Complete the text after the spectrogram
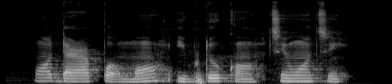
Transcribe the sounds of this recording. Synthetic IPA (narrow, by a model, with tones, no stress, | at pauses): w̃ɔ̃˦da˧ɾa˧k͡pɔ˨mɔ̃˨˦i˦˨bu˨do˦kã˧ti˦w̃ɔ̃˦ti˧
